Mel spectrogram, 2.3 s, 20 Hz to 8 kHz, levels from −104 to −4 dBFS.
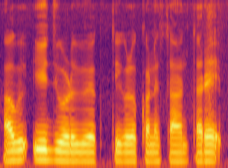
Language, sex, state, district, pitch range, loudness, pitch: Kannada, male, Karnataka, Koppal, 110-120 Hz, -16 LUFS, 115 Hz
